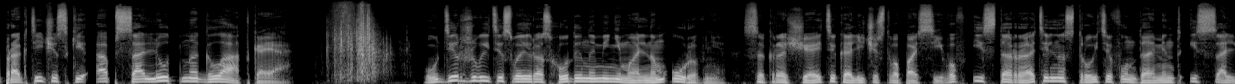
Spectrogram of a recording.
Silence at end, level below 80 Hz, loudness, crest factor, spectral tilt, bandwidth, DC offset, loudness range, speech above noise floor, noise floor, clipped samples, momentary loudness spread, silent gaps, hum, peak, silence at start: 0 s; -38 dBFS; -20 LUFS; 18 dB; -5 dB/octave; over 20 kHz; under 0.1%; 3 LU; 23 dB; -43 dBFS; under 0.1%; 8 LU; 0.89-0.94 s, 1.10-1.14 s, 2.94-3.08 s; none; -2 dBFS; 0.05 s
